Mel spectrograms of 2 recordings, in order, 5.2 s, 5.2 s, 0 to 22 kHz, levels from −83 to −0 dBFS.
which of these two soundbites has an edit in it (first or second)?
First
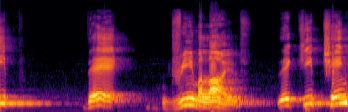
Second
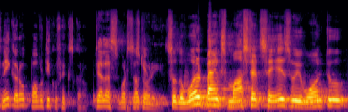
second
